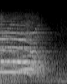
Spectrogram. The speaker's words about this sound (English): What's all that squeaky noise? it's just the walls creaking. We're in Atlanta.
